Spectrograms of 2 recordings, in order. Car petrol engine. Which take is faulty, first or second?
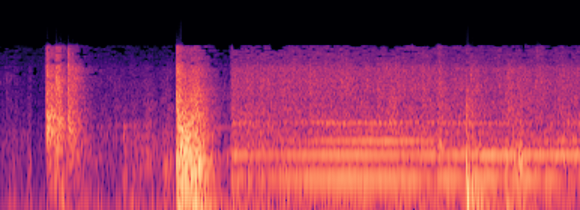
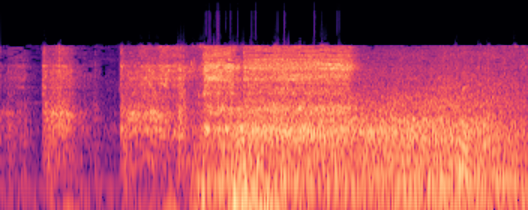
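second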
